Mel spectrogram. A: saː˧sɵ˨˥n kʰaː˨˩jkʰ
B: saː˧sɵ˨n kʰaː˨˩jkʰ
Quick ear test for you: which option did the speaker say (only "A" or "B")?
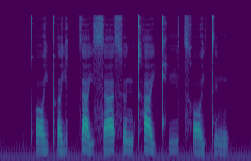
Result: A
